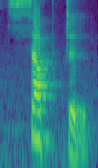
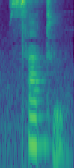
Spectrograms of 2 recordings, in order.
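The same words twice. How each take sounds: First: The middle consonant is pronounced. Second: The middle consonant is left silent. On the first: The speaker calls it wrong. "We never pronounce the word as subtle" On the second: The speaker calls it right. "the P is supposed to be silent"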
